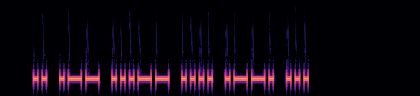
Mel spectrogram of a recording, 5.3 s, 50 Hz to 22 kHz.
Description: Morse code, heard as a keyed tone, about 22 wpm, 700 Hz. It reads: IW3HPS
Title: DXCC-100 Call Signs - 6 Characters - Repeated 2x - 22wpm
